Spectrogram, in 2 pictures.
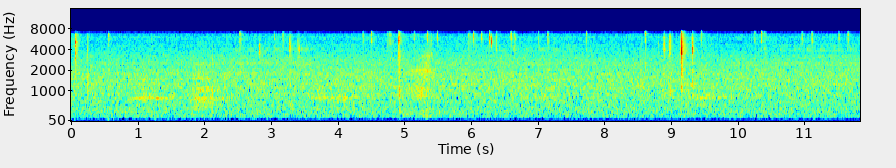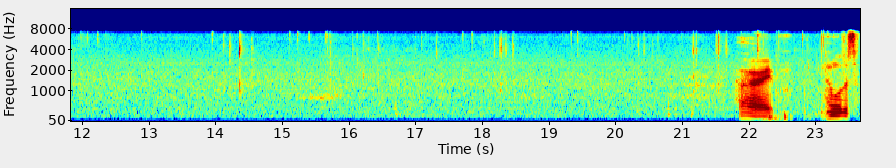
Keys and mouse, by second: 3.2 right click, 3.4 g, 6.9-8.9 drag, 9.1 r, 12.2-14.3 right drag, 14.3-16.3 drag, 14.3 r, 18.3 r, 20.5 a, 20.7 a, 21.7 i.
